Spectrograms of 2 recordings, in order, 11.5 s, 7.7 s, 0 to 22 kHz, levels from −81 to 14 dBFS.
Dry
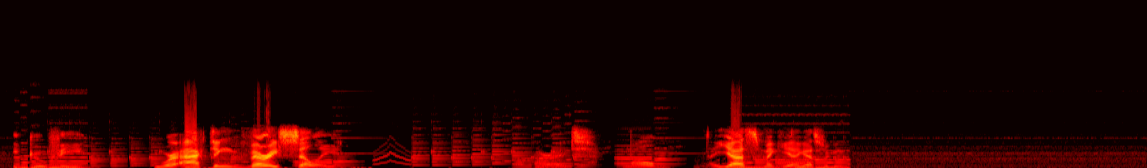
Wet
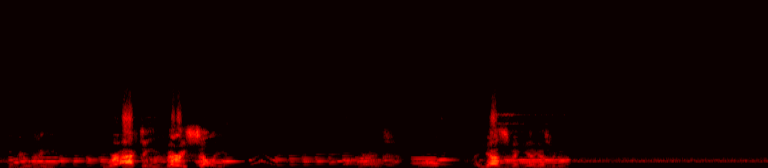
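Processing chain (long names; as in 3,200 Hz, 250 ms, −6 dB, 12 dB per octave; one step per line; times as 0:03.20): pair of resonant band-passes 2,600 Hz, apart 2.7 octaves
time stretch by phase vocoder 0.67×
low-pass that shuts in the quiet parts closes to 1,300 Hz, open at −41 dBFS
level +9 dB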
